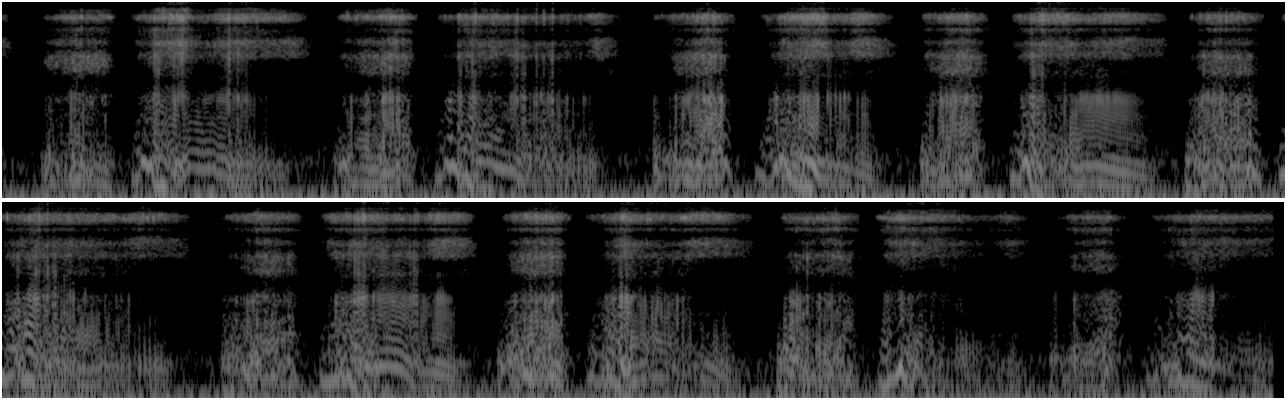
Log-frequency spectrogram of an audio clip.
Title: passed out drinking and snoring lol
